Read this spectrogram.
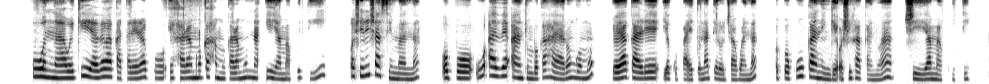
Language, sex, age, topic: Oshiwambo, female, 18-24, agriculture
